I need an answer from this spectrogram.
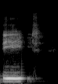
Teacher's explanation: But you can see, you can try to teach that this is a high front vowel sound in the word beat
